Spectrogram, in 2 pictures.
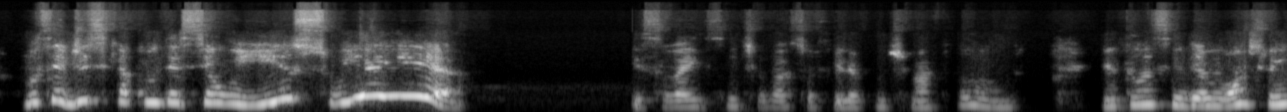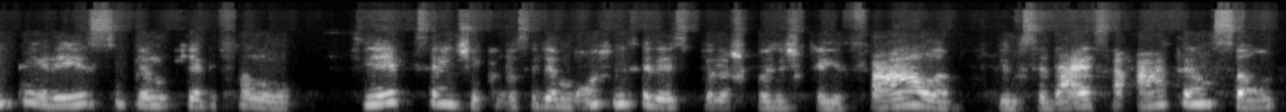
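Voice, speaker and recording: Brazilian woman as a parenting coach, husky voice, dry close sound, explains things and asks the viewer questions. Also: fairly high pitch, darkish tone, no room sound, low-quality recording. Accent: Brazilian Portuguese. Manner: explanatory, addresses the mother directly with rhetorical questions. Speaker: parenting educator. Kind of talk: direct-to-camera advice talk.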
